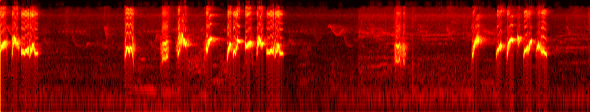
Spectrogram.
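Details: Thai red-whiskered bulbul performing southern master style song to excite caged birds and teach chicks; several quick whistled phrases with short separate notes between them.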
